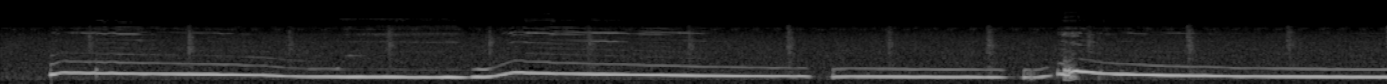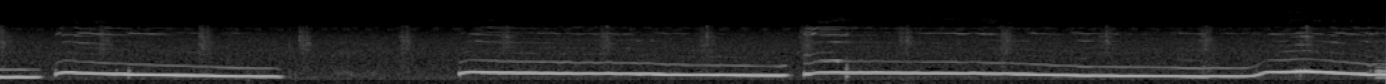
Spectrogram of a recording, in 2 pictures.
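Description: Long, wailing howls: about seven drawn-out notes, each sliding down in pitch over two to four seconds, with short breaks between them and a longer pause past the middle.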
